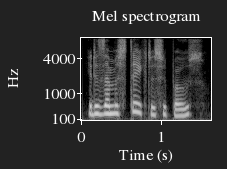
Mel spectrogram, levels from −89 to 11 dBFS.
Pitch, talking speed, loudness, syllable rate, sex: 230 Hz, 220 wpm, -16 LUFS, 7.2 syllables/s, female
